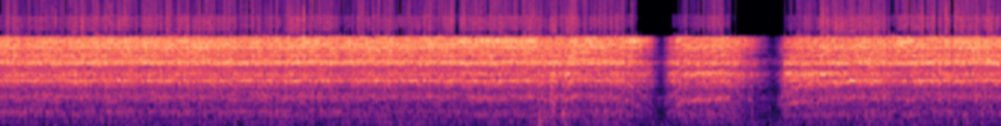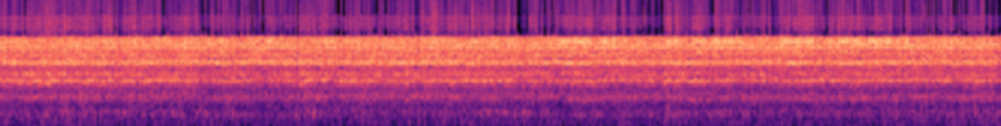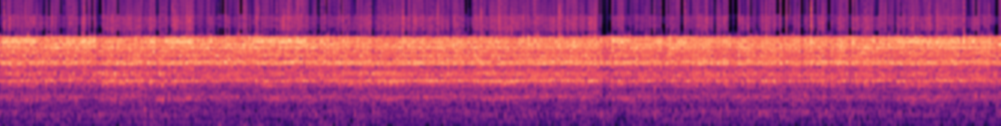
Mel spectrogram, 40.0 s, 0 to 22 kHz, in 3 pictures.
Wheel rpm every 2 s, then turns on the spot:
230, 240, 230, 220, 110, 170, 230, 230, 230, 230, 230, 230, 230, 220, 220, 220, 230, 230, 230, 230.
none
